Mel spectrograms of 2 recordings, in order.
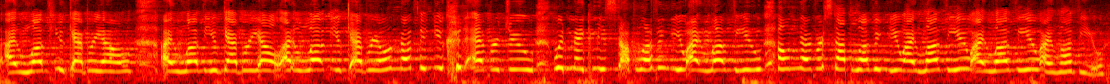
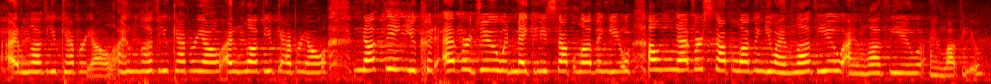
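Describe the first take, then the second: First: High, loud, sobbing declaration of love; weeping. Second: Jesus, tearful love. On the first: Mother holding her fallen daughter, weeping out her love. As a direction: cry it out over and over, voice raised. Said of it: "She's weeping". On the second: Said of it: "And he's saying". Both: Retold or imitated.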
